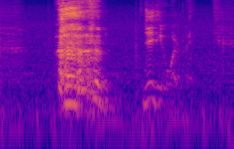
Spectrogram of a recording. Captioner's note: Coughs in Spanish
